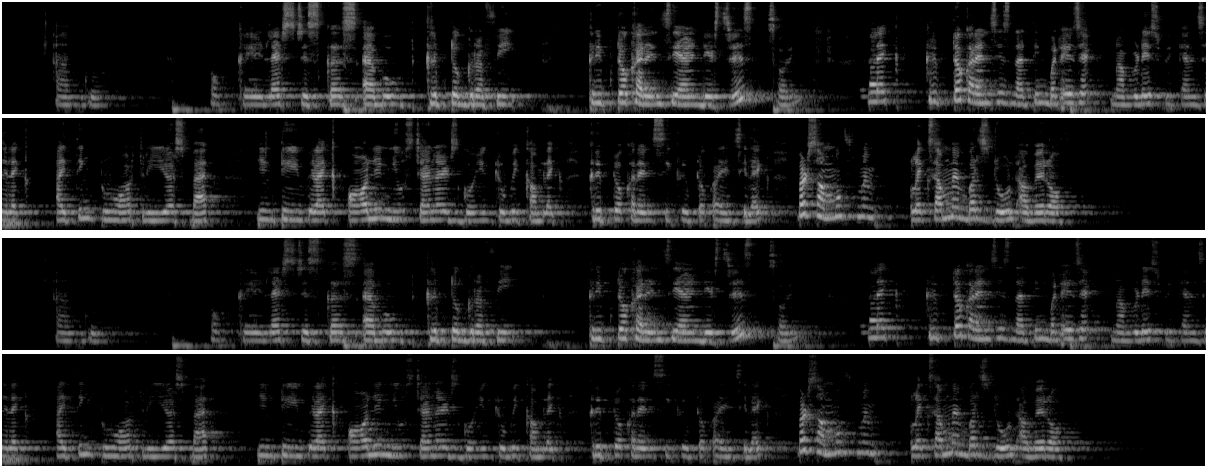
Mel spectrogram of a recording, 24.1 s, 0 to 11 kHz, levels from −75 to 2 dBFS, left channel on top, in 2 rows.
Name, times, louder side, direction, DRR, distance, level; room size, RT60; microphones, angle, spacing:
voice 1, 0.5-1.0 2.1-5.1 5.9-8.0 8.6-8.9 9.2-12.2 12.6-14.1 14.6-17.6 17.9-19.7 20.0-20.8 21.1-22.7, left 3 dB, 35° left, 14 dB, 0.5 m, -33 dB
12.0 x 7.4 x 3.7 m, 0.98 s
head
